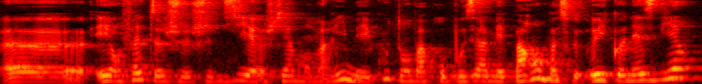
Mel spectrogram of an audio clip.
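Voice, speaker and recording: A woman's voice: fairly low pitch, a little fast. Roomy-sounding woman telling her story. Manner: lively storyteller who acts out quoted voices. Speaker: podcast guest, HR professional. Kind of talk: conversational interview storytelling. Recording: roomy echo.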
